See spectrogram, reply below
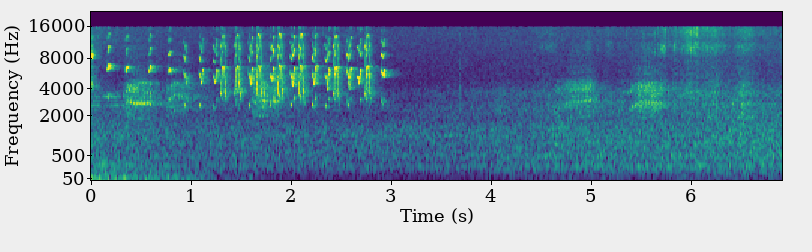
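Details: Plain-mantled tit-spinetail, archive recording from roughly 2005 to 2007: a quick burst of sharp, high, evenly spaced notes lasting about three seconds, then faint distant notes over low background noise.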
